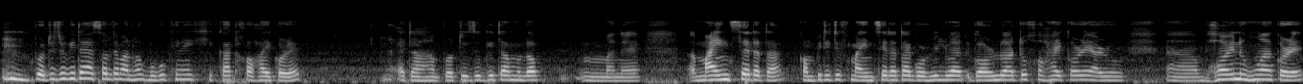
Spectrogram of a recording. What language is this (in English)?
Assamese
